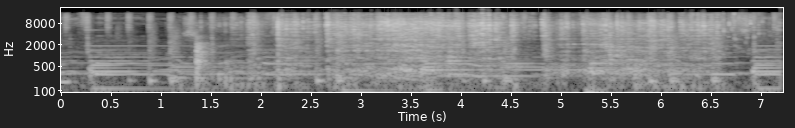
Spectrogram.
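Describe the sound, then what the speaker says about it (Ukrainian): A spoon swirls sugar and citric acid through elderberry kvass in a pot. Liquid sloshes steadily, with occasional knocks of the spoon against the container over a continuous low hum. "Розмішуємо ретельно до повного розчинення"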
